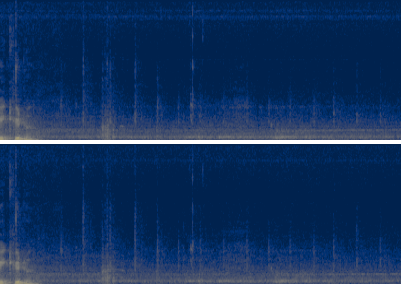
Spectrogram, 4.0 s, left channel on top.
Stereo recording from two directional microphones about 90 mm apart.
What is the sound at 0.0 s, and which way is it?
Speech, 20° left (ahead or behind).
